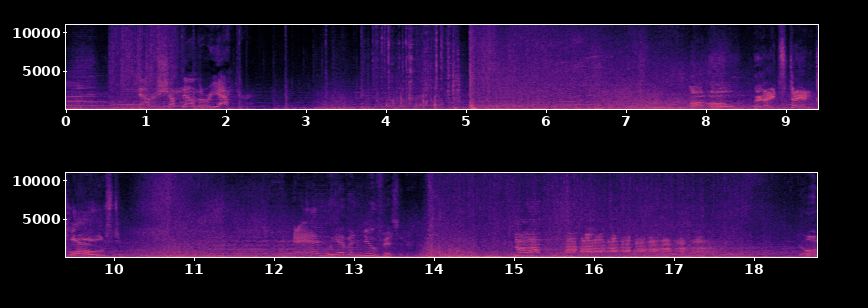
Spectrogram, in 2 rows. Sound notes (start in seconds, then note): 5.0 boom; 13.9 rumbling; 15.0 laughs evilly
